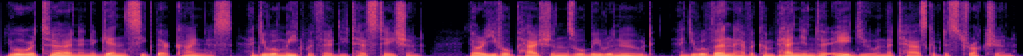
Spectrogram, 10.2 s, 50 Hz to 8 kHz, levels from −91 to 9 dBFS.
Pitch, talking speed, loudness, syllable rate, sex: 120 Hz, 210 wpm, -19 LUFS, 5.4 syllables/s, male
